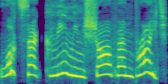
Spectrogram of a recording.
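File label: Child Rhymes Fear Child Male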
